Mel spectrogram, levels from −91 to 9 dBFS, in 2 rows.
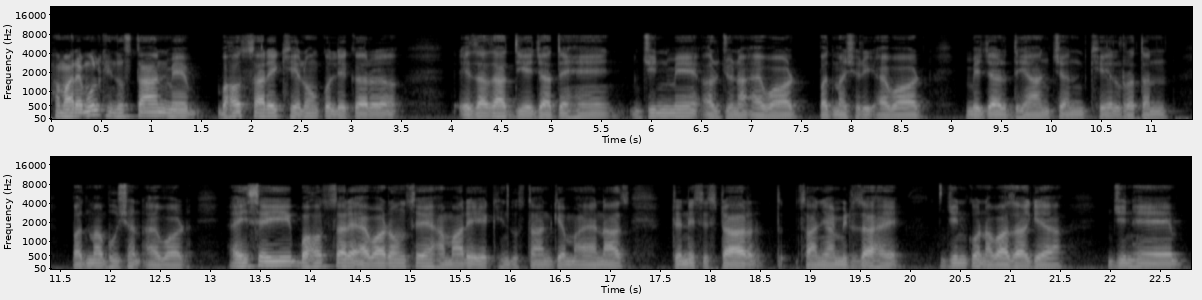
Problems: none marked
